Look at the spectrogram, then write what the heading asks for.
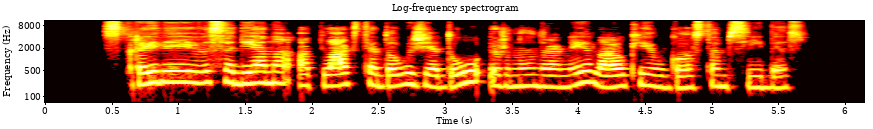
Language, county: Lithuanian, Kaunas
